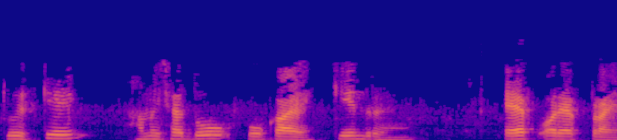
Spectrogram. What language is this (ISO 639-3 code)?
hin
